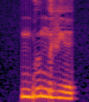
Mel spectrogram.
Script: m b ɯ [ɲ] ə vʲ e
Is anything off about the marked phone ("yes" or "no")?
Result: yes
